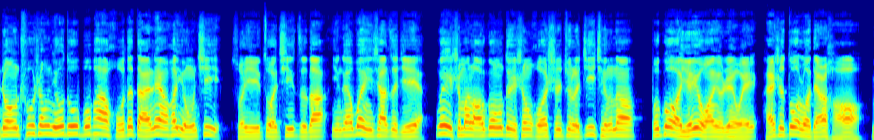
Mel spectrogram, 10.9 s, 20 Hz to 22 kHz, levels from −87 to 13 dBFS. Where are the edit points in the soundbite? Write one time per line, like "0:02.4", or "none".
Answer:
0:09.5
